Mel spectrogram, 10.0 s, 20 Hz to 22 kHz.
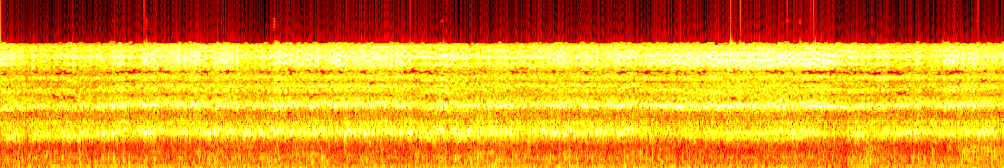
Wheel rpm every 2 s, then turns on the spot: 220, 230, 220, 220, 220.
none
